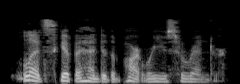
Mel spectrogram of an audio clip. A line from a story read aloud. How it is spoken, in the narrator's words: said Alton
